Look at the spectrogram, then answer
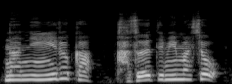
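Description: A woman voicing an anxious young male disciple in a storybook reading, talking eagerly and a little hurried. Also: mid-range voice, fairly even intonation, dry recording, close to an everyday voice.

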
